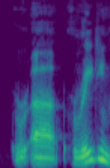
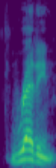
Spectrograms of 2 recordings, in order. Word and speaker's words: Reading: Quick pronunciation update from a few suckers. Britain's Reading Festival, as I said, where Nirvana headlined, is pronounced a Reading Festival. Reading, not reading like it's spelled.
